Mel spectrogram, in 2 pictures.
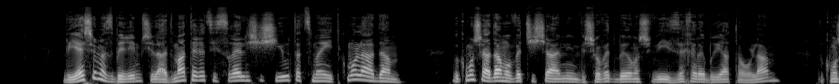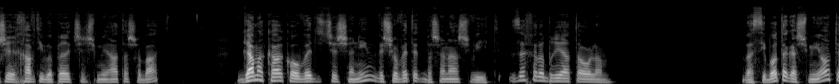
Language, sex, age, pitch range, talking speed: Hebrew, male, 20-39, 120-160 Hz, 145 wpm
